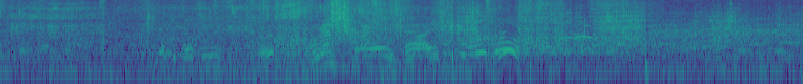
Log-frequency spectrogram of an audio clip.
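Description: Giant slalom skis carving and scraping over hard snow in rhythmic surges of hiss as the racer turns through the gates, with spectators shouting and cheering in short rising-and-falling calls in the middle of the stretch.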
